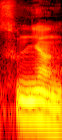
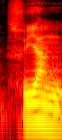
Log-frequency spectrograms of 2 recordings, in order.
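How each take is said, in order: First: It is said sun-yang, with an added n. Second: It is said su-yang, with no n sound. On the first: The speaker calls it right. "순양 그렇게 읽는 것이 표준 말이라고 하니까" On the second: The speaker calls it wrong. "수양 그래도 되지만"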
